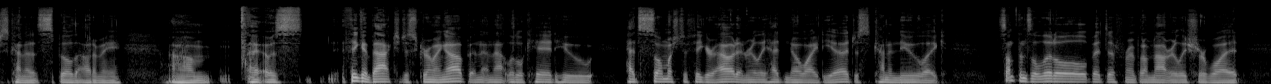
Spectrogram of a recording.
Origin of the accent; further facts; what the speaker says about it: Iowa, United States; moved away as an adult; now in Boston, United States; I grew up in Iowa, but then I moved to Boston, and I think just moving to a new city in a bigger environment, meeting a lot of new people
